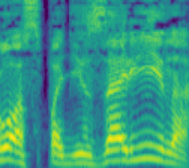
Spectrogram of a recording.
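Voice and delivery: exclaiming aloud, high-pitched. The mother replies to her daughter's question, exclaiming. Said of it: "воскликнула мама".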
